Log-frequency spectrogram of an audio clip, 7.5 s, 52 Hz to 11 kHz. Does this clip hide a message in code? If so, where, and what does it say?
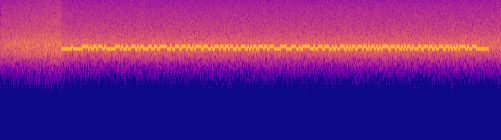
Yes: RTTY (45.45 baud, 170 Hz shift) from 0.9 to 7.3 s, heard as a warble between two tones, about 1750 Hz centre, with radio static. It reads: HABITA EN LAS MONTANAS DE SU AREA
